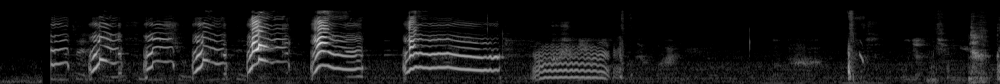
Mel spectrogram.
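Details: First-time howling from a puppy: a quick run of short rising yips that builds into a longer, wavering howl, followed by a lower steady tone and then faint scattered sounds.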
